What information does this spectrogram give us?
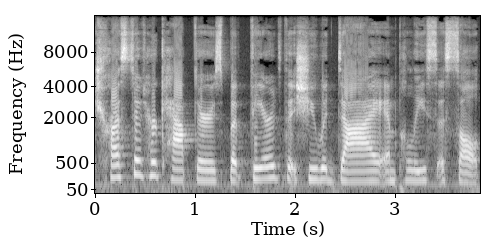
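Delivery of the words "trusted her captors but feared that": plain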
